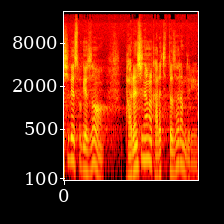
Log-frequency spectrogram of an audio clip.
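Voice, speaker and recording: Talking at a fairly quick pace, a man with a fairly high pitch for a man shows vocal fry and very wide pitch swings. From Korea, Ulsan, rural. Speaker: pastor. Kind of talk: sermon.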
